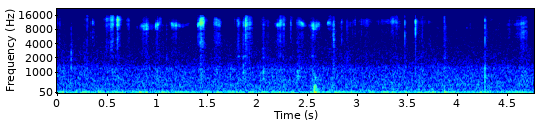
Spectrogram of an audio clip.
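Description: Long fingernails scratch and rub a single small solid ice cube held up close. Quiet, bright, crisp scratching ticks and short rasps come in irregular bursts over a steady low hum.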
